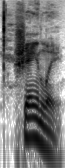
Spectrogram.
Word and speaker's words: Shanley: Garrett how do you say sha Shaun Ley Shanley shanely yeah so you know like th those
